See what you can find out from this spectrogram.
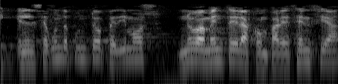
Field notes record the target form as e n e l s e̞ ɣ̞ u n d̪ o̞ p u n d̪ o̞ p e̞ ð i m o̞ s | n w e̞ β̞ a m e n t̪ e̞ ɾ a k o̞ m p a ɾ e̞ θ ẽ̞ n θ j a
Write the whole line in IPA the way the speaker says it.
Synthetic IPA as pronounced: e n e l s e̞ ɣ̞ u n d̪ o̞ p u n t̪ o̞ p e̞ ð i m o̞ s | n w e̞ β̞ a m ẽ n t̪ e̞ l a k o̞ m p a ɾ e̞ θ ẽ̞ n θ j a

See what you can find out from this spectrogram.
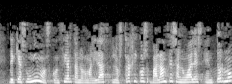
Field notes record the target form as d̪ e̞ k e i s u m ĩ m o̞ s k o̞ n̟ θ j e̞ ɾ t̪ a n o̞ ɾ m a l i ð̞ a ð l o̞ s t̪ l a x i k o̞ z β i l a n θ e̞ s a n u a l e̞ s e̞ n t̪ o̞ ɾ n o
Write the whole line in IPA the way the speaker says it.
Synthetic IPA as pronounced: d̪ e̞ k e a s u m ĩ m o̞ s k o̞ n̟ θ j e̞ ɾ t̪ a n o̞ ɾ m a l i ð̞ a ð l o̞ s t̪ ɾ a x i k o̞ z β a l a n θ e̞ s a n u a l e̞ s e̞ n t̪ o̞ ɾ n o

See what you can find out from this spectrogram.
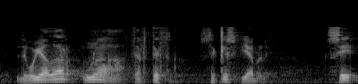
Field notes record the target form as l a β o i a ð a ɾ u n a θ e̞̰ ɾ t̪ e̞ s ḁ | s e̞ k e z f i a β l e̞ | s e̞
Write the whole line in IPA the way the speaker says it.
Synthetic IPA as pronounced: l e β o j a ð a ɾ u n a θ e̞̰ ɾ t̪ e̞ θ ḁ | s e̞ k e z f i a β l e̞ | s e̞

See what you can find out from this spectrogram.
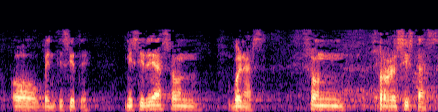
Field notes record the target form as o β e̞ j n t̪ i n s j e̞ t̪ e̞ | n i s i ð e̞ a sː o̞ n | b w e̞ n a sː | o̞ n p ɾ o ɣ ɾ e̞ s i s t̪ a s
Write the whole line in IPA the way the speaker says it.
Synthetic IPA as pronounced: o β e̞ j n t̪ i s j e̞ t̪ e̞ | m i s i ð e̞ a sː o̞ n | b w e̞ n a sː | o̞ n p ɾ o ɣ ɾ e̞ s i s t̪ a s

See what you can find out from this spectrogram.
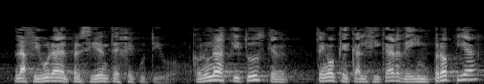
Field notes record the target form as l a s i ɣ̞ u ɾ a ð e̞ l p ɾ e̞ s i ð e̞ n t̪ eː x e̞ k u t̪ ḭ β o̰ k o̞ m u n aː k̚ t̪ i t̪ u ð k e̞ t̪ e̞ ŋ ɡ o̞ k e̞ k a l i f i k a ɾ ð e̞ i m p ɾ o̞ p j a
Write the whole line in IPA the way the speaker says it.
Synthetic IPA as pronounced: l a f i ɣ̞ u ɾ a ð e̞ l p ɾ e̞ s i ð e̞ n t̪ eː x e̞ k u t̪ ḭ β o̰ k o̞ n u n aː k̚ t̪ i t̪ u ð k e̞ t̪ e̞ ŋ ɡ o̞ k e̞ k a l i f i k a ɾ ð e̞ i m p ɾ o̞ p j a

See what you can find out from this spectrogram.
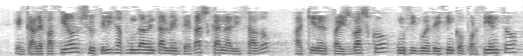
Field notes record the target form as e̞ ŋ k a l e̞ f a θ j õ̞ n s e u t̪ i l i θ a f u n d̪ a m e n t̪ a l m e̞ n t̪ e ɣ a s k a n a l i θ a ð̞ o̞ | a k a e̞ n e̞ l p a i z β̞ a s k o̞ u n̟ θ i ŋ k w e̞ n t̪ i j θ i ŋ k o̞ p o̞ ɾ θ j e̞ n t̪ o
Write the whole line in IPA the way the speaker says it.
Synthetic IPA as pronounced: e̞ ŋ k a l e̞ f a θ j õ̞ n s e u t̪ i l i θ a f u n d̪ a m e n t̪ a l m e̞ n t̪ e ɣ a s k a n a l i θ a ð̞ o̞ | a k i e̞ n e̞ l p a i z β̞ a s k o̞ u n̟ θ i ŋ k w e̞ n t̪ a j θ i ŋ k o̞ p o̞ ɾ θ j e̞ n t̪ o

